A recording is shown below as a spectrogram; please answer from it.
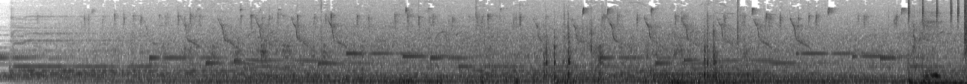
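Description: Background music with a steady bass and a stepped melody, starting at the opening and building slightly, with many short falling sweeps in the upper range.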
